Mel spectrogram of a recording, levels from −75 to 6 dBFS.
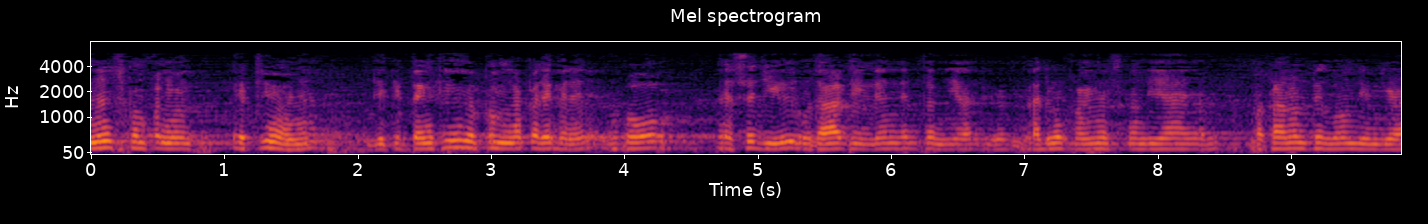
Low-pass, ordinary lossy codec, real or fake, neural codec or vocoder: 7.2 kHz; MP3, 24 kbps; fake; codec, 44.1 kHz, 2.6 kbps, SNAC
